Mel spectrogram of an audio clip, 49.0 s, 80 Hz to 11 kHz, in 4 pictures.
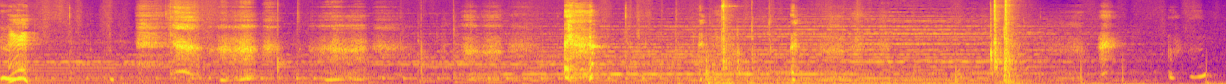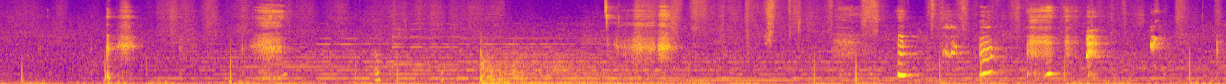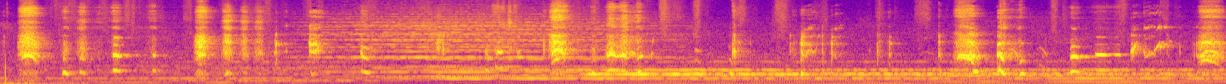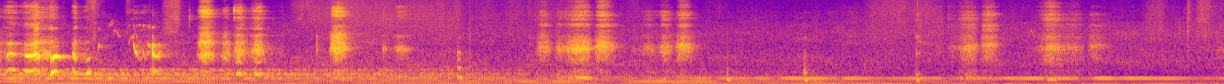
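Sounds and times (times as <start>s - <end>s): woman sobbing: 0.0s - 7.2s, 10.7s - 12.5s, 13.3s - 16.8s, 18.2s - 48.4s
soft background music: 0.0s - 49.0s
deep low hum: 6.4s - 25.4s.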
